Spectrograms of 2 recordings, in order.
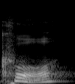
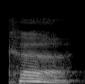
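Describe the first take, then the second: First: The vowel is long and rounded, like 'core'. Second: The vowel is short and central, like 'cur'. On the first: The speaker calls it wrong. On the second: The speaker calls it right.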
